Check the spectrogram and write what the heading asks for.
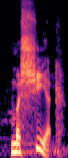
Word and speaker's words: Mashiach: I actually got corrected in the previous service. Mashiach, I'm saying it right now.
